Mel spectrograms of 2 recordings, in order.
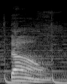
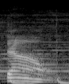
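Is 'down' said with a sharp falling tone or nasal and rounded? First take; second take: nasal; nasal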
